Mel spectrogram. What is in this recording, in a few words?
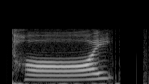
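"toi5", Cantonese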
